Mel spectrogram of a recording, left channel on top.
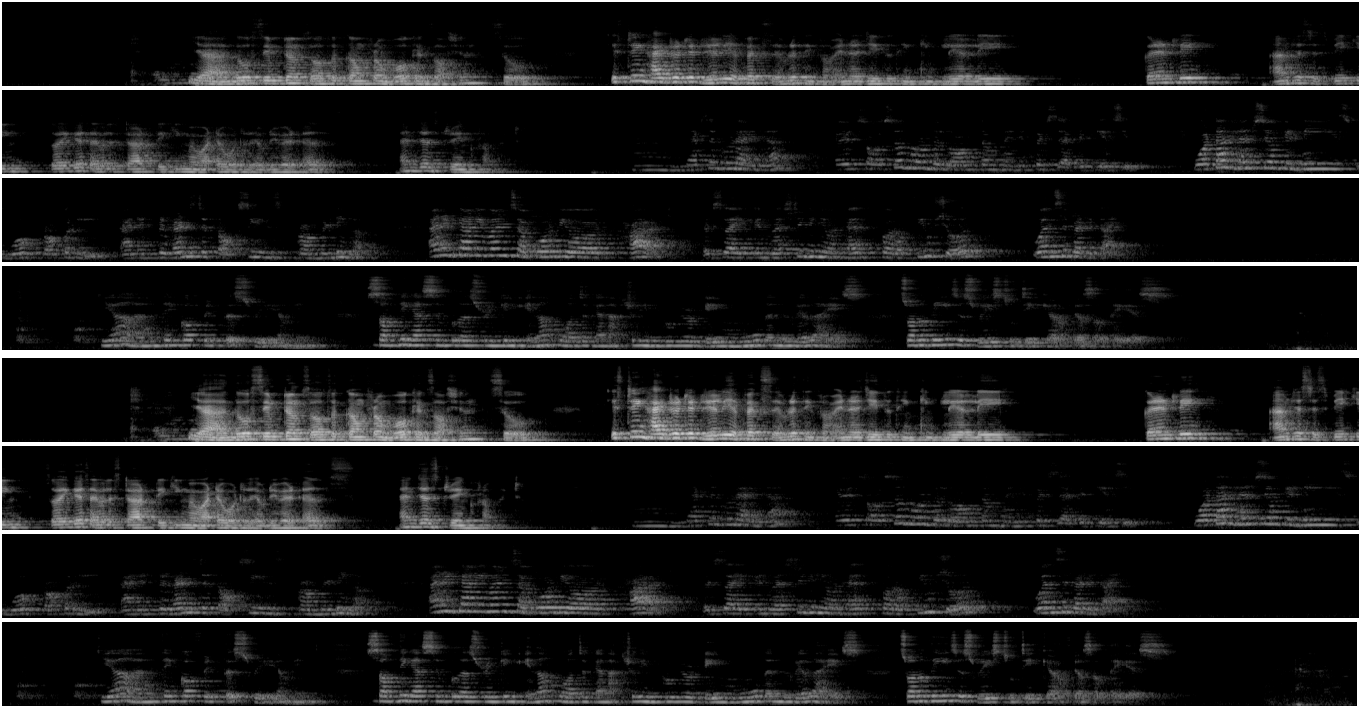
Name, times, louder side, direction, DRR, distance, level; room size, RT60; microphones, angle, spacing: voice 1, 1.3-5.5 6.1-10.2 11.4-12.3 12.7-16.9 17.5-18.6, right 5 dB, 55° right, 0.4 m, -26 dB
voice 2, 19.9-21.4 21.9-24.9 25.5-30.8 31.4-33.7 34.1-36.9 37.4-38.4 40.8-41.0 41.4-42.2, left 1 dB, 50° left, 3.2 m, -41 dB
voice 3, 41.7-52.4, right 1 dB, 35° right, 2.1 m, -37 dB
11.5 x 5.9 x 4.9 m
head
